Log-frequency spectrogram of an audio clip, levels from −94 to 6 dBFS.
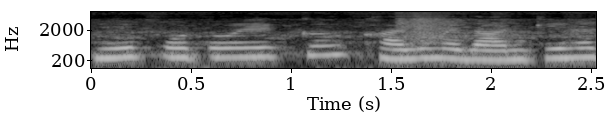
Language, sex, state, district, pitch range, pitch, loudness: Hindi, female, Uttar Pradesh, Ghazipur, 240-270 Hz, 260 Hz, -28 LUFS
